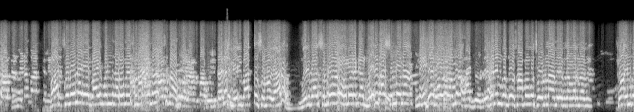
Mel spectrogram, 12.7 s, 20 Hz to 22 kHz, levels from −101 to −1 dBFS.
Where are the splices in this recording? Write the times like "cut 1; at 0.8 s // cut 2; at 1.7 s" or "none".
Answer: cut 1; at 4.5 s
